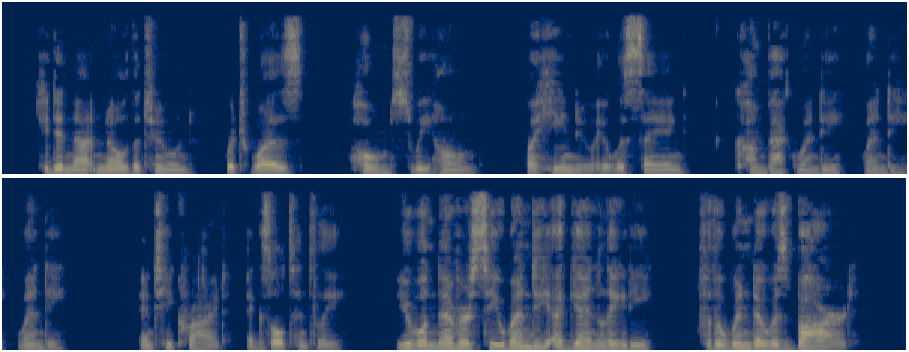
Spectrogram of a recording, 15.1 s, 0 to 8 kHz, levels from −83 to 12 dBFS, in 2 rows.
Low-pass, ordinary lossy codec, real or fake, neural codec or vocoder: 7.2 kHz; MP3, 48 kbps; real; none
